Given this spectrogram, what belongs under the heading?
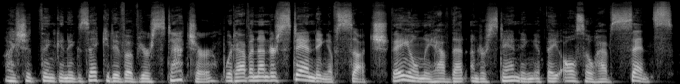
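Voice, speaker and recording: A woman's voice: sits low, brisk, dry recording, studio quality. An actress playing a determined, scrappy soldier woman in a video game, with blunt, folksy frontier speech. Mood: wry, skeptical. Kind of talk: video game character dialogue.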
